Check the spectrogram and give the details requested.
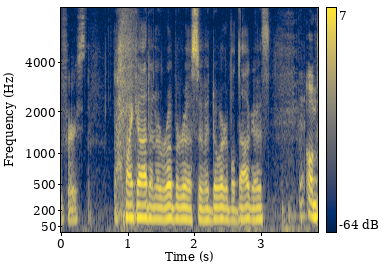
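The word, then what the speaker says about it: Ouroboros: on the just now here's the pronunciation I go by it's Albert Wesker Resident Evil 5 uro borus so yeah an acrylic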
